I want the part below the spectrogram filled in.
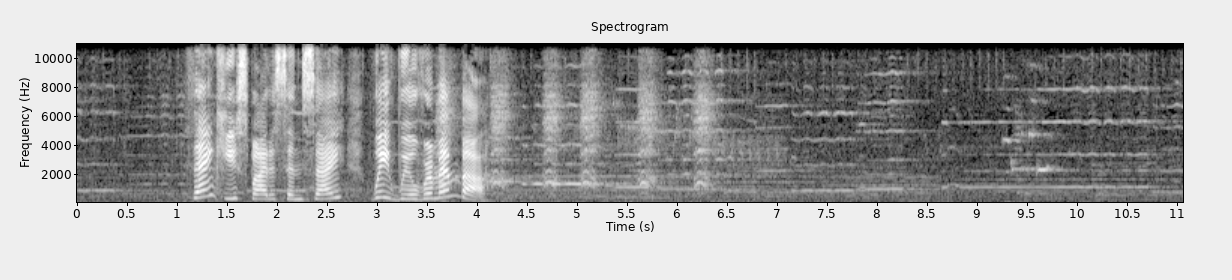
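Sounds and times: soft background music: 0:00.0 - 0:11.0
crow cawing: 0:04.2 - 0:06.4.

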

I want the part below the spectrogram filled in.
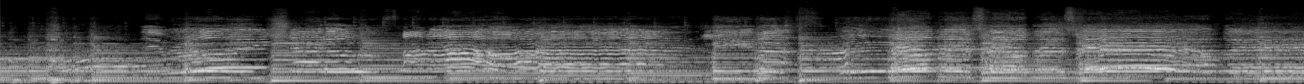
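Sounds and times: guitar accompaniment: 0:00.0 - 0:13.0
female voices singing in harmony: 0:01.4 - 0:13.0.

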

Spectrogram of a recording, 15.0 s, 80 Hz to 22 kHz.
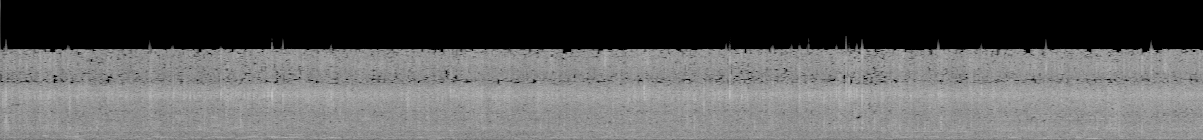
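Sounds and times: heavy rain on pavement: 0:00.0 - 0:15.0.

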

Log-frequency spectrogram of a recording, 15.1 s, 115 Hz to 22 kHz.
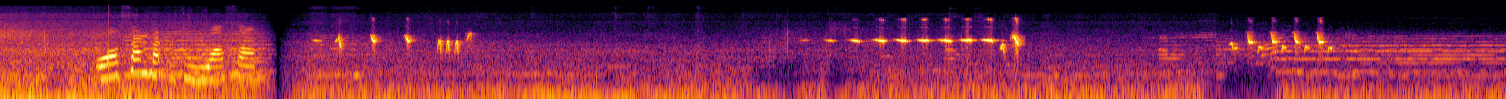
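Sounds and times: bird calling sharp high notes: 0:08.0 - 0:10.2, 0:12.2 - 0:13.4.

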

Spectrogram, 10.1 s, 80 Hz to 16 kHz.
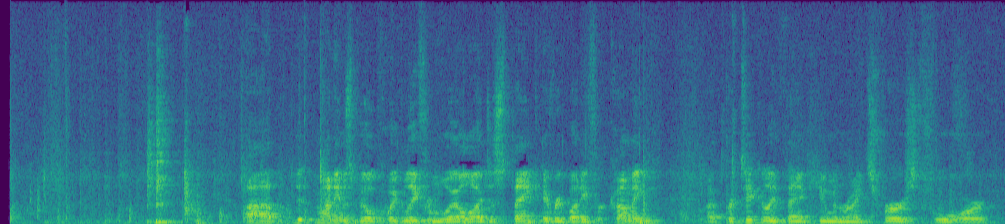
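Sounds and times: objects clattering: 0:00.2 - 0:04.9.

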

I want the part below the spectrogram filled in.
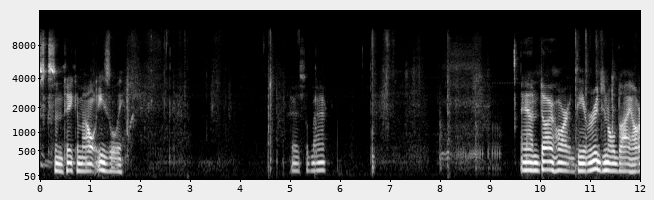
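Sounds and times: cardboard sleeves rustling and scraping: 0:01.7 - 0:04.0, 0:06.6 - 0:07.7.

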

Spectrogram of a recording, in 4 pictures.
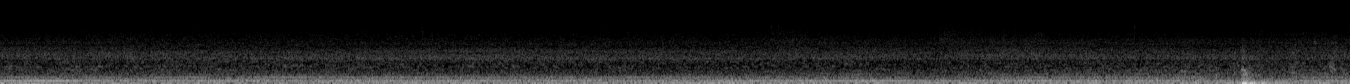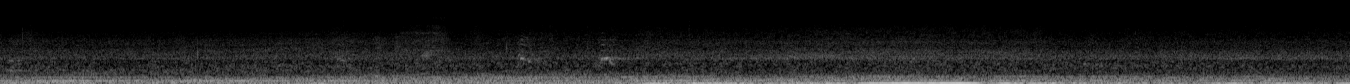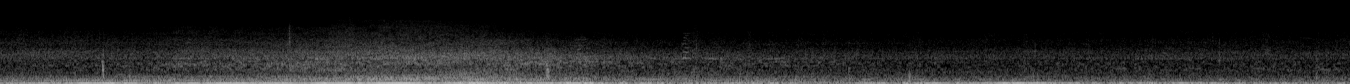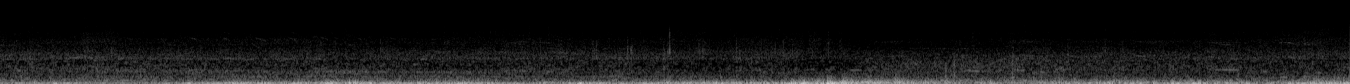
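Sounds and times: traffic hum: 0:00.0 - 0:54.0
traffic rumble: 0:00.0 - 0:54.0
vehicle approaching: 0:00.0 - 0:54.0.

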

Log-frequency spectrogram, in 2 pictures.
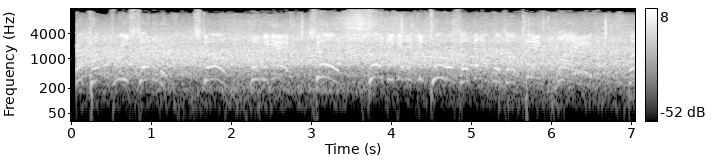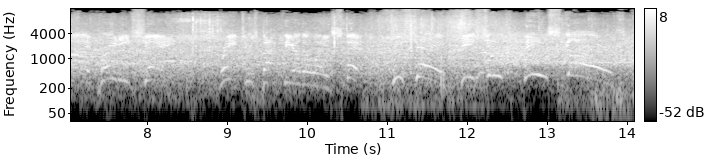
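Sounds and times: crowd roar: 0:00.1 - 0:10.0, 0:10.6 - 0:14.0
hockey sticks and puck clacking: 0:02.0 - 0:07.0, 0:07.6 - 0:13.5.

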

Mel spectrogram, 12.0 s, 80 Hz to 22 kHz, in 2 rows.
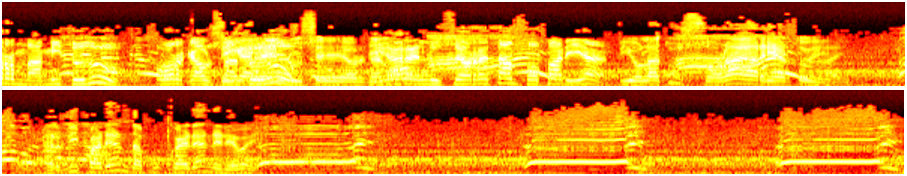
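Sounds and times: water and oar noise: 0:00.0 - 0:12.0.

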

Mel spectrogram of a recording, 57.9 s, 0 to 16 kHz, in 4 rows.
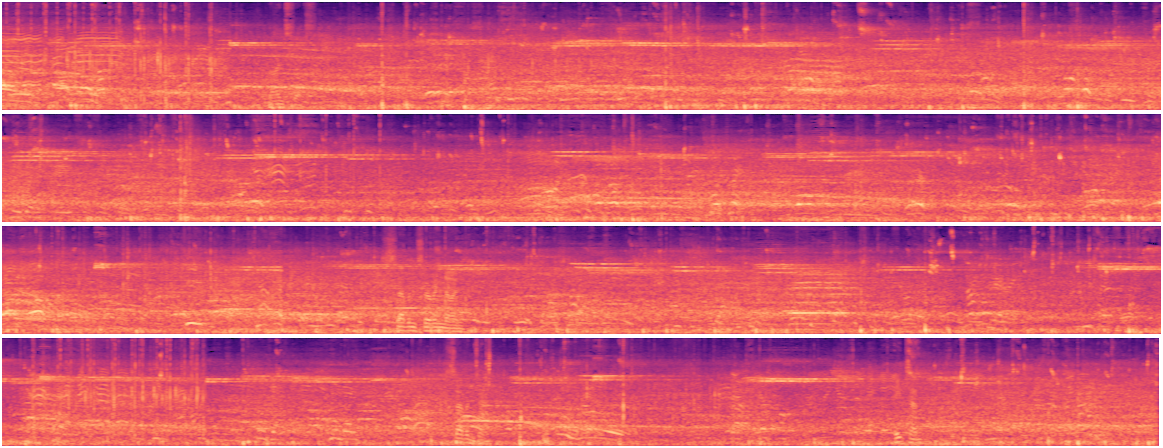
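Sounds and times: players shouting: 0:00.0 - 0:41.8, 0:42.5 - 0:57.9
spectators' voices: 0:00.0 - 0:57.9
balls being struck and bouncing: 0:16.0 - 0:18.0.

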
